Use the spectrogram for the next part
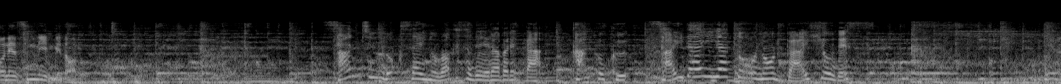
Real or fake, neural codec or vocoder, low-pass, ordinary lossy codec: fake; codec, 16 kHz, 4 kbps, FreqCodec, larger model; none; none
